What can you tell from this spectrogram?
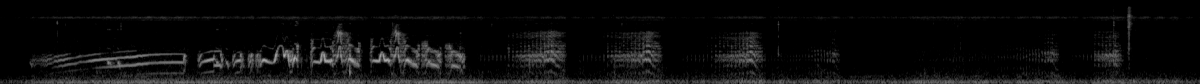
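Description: Decoy green pigeon (punai) whistling to call wild green pigeons into the trap tree: two rising whistled glides, then a fast warbling phrase about two seconds in, then three shorter calls about a second apart that grow fainter.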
